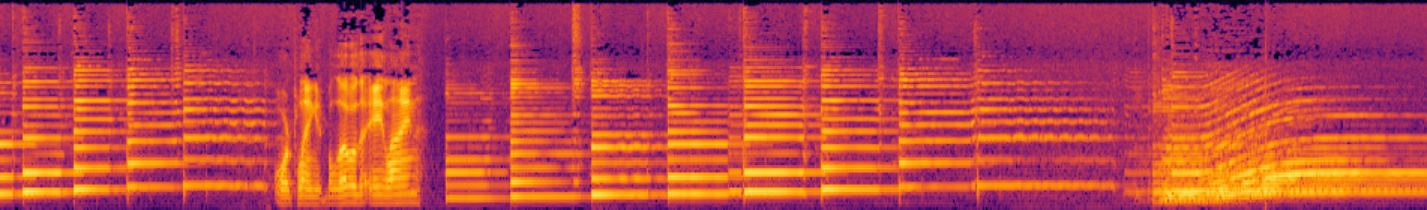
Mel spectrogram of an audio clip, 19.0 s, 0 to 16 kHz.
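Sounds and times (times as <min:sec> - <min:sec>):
lap steel guitar notes: 0:00.0 - 0:03.7, 0:05.9 - 0:19.0
sliding guitar chord: 0:13.6 - 0:19.0.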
